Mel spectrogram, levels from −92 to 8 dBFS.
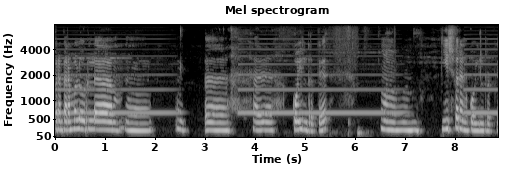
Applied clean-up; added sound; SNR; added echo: none; Wind instrument, woodwind instrument; 13 dB; none.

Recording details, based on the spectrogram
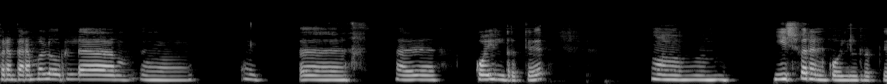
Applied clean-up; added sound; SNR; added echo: neural mask model DeepFilterNet 3.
